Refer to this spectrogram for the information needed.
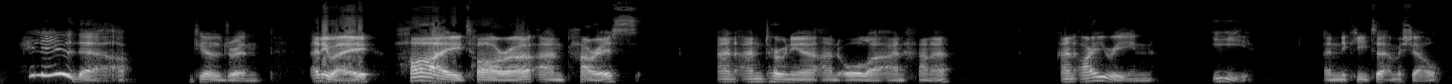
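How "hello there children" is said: high, swooping, regal-sounding voice. Showing how the Queen really speaks: imitating the Queen. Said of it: "She's more like".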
